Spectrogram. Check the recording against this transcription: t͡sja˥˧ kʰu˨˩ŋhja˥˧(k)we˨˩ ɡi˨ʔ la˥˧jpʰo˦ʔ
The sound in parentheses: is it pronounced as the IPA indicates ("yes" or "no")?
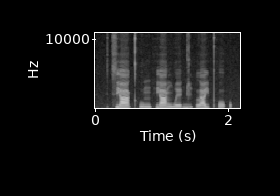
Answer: no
